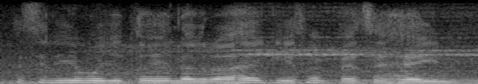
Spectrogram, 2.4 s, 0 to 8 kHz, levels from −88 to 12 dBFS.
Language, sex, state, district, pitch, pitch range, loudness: Hindi, male, Uttar Pradesh, Etah, 180 Hz, 165-185 Hz, -23 LUFS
